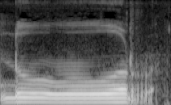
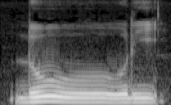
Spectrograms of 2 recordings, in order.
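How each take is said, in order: First: The word ends on a silent consonant r. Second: The word ends with a short i vowel. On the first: The speaker calls it right. "kalau berwakaf di huruf ro kita baca dur" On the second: The speaker calls it wrong. "Jangan dibaca duri"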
